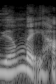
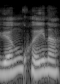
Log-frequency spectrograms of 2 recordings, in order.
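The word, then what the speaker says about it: 袁隗: 这儿插播一下袁绍的叔叔袁伟哈，袁伟的伟呢是槐树的槐去掉木字边改成双耳旁，哎，这个字呢还是个多音字，一读伟或者呢读魁。所以啊，到底这个人读成袁伟还是袁魁呢，还是有争议的。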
